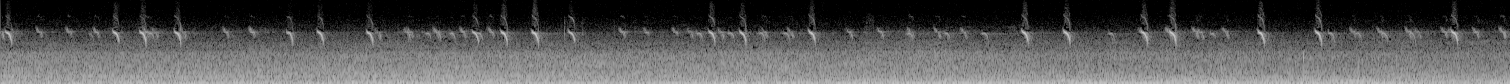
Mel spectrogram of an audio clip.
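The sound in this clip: A bird chirps again and again in many short, high, sharp calls that repeat irregularly over a steady, low, noisy background.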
